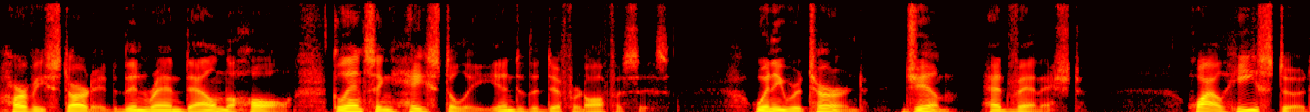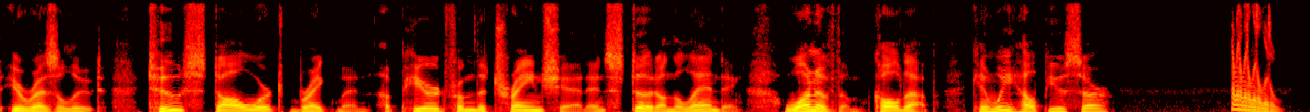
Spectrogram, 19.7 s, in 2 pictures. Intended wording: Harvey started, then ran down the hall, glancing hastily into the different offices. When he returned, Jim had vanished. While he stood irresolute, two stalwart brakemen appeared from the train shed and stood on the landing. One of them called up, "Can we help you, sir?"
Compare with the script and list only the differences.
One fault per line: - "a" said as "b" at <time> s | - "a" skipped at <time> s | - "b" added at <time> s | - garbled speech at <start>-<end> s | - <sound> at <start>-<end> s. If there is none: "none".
- chirp at 19.1-19.5 s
